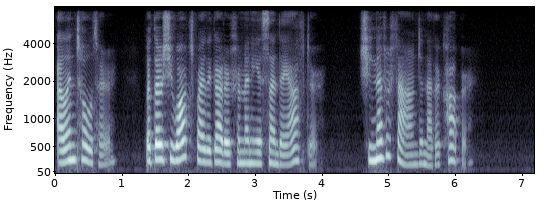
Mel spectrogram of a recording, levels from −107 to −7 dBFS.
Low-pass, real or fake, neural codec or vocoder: 7.2 kHz; fake; autoencoder, 48 kHz, 32 numbers a frame, DAC-VAE, trained on Japanese speech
